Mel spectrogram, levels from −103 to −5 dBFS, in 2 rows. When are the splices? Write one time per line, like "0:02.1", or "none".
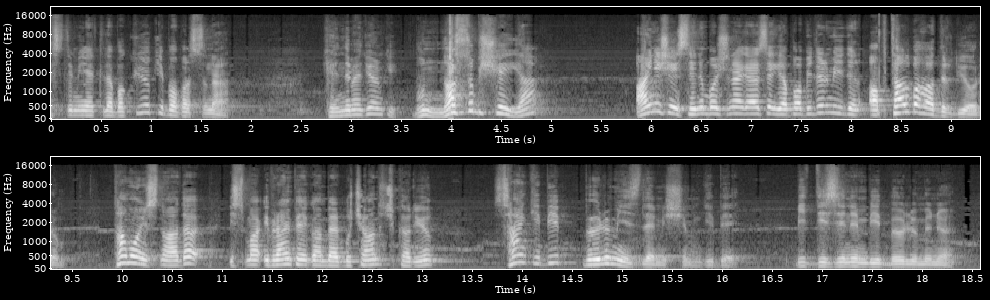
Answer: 0:09.8
0:13.6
